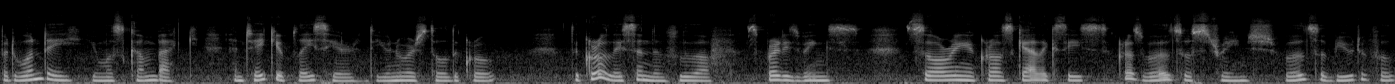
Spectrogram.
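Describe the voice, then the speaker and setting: The speech comes at a fairly slow pace in a non-native accent. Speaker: author. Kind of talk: reading aloud. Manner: awkward reading.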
